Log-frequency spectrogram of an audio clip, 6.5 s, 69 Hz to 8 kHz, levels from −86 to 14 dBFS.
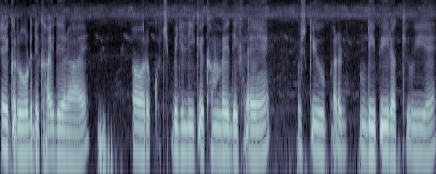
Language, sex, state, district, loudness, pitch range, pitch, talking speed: Hindi, male, Uttar Pradesh, Budaun, -16 LUFS, 120-130 Hz, 125 Hz, 185 wpm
